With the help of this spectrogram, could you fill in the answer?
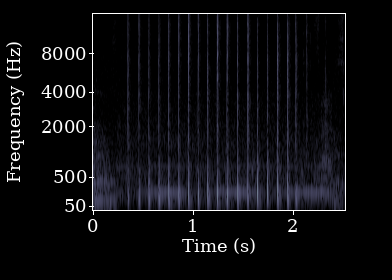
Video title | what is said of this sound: Franken Friday: Thinning Polishes With Polish | Can actually hear the shaker balls moving in there again, which it wasn't doing before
